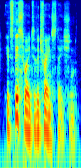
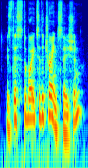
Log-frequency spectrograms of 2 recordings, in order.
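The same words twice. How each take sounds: First: "station" falling at the end; downward statement intonation. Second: High voice, "station" rising at the end; upward question intonation. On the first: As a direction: state it, letting "station" drop. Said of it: "We go down when we make". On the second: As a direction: ask it, lifting "station" upward. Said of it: "The first one goes up". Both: Shown as a demonstration.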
